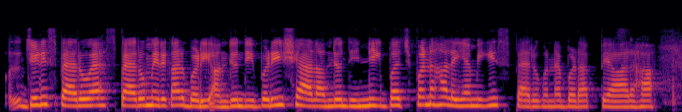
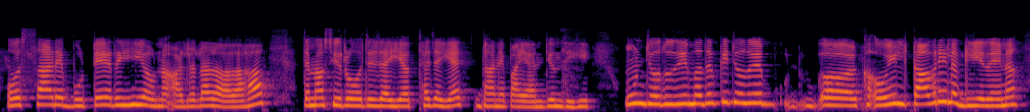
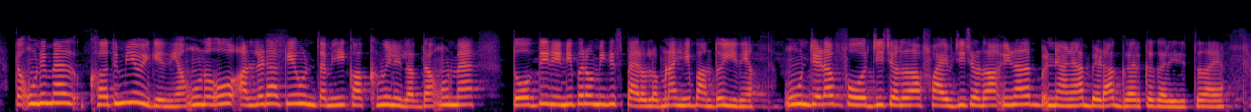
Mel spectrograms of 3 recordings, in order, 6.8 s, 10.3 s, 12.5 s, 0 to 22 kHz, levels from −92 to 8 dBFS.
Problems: background sounds at intervals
